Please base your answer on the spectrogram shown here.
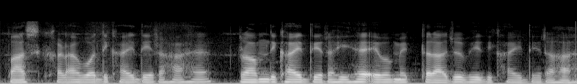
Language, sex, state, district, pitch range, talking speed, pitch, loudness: Hindi, male, Jharkhand, Deoghar, 105-110 Hz, 195 wpm, 110 Hz, -16 LUFS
